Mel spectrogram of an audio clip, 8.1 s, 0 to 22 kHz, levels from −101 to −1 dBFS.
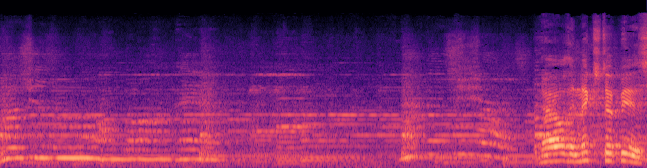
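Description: No technical faults are audible.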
